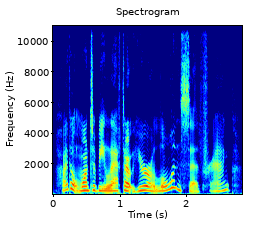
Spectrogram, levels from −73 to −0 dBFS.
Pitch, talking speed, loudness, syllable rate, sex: 265 Hz, 235 wpm, -18 LUFS, 5.7 syllables/s, female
